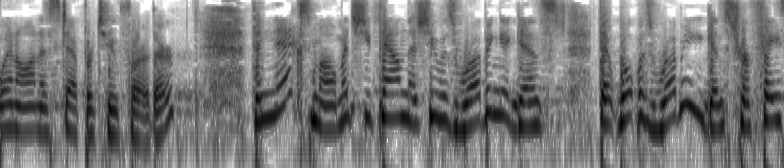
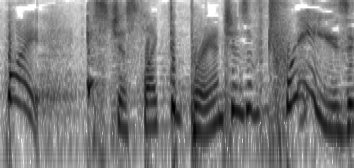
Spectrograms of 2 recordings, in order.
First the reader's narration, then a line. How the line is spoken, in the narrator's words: exclaimed Lucy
